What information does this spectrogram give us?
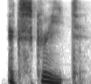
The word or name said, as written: excrete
